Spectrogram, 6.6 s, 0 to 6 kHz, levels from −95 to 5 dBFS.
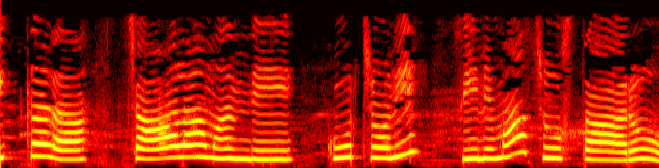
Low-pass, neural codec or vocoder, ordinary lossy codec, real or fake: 5.4 kHz; none; MP3, 24 kbps; real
